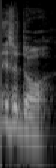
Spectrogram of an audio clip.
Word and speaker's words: Isidor: Isidor Wilson Isidor.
